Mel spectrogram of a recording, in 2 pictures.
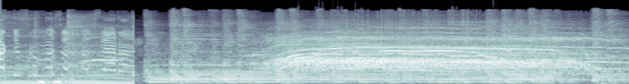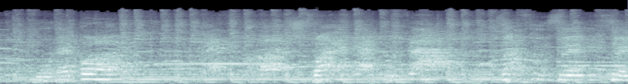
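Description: Concert crowd at a show cheering, whooping and shouting loudly, a sustained roar of many voices close by that swells and then continues with scattered yells and talk.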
